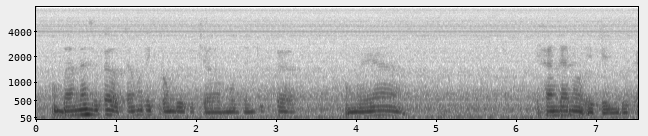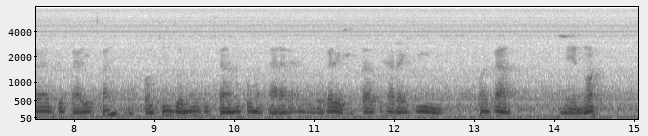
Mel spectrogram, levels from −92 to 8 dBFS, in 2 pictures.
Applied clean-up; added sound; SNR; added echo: none; Engine; 10 dB; reverberation time 0.5 s.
